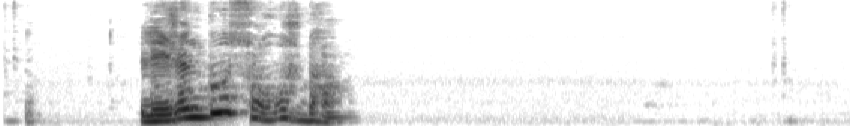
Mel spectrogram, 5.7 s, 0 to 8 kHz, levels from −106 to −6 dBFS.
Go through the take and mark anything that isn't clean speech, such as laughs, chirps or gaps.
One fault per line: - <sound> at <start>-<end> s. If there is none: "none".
none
